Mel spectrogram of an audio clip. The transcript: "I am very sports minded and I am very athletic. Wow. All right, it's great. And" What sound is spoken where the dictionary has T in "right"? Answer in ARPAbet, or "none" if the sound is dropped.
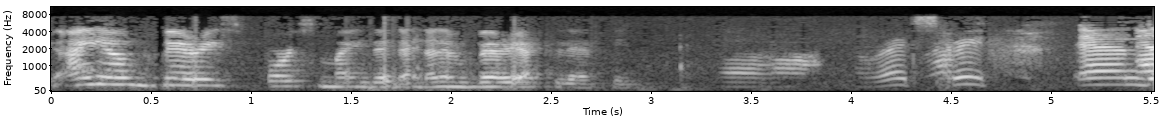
none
